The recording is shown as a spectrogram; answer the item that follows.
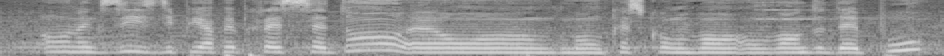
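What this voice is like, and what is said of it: Polish accent in French. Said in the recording (French): “On entend beaucoup à votre accent que vous êtes de Pologne”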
